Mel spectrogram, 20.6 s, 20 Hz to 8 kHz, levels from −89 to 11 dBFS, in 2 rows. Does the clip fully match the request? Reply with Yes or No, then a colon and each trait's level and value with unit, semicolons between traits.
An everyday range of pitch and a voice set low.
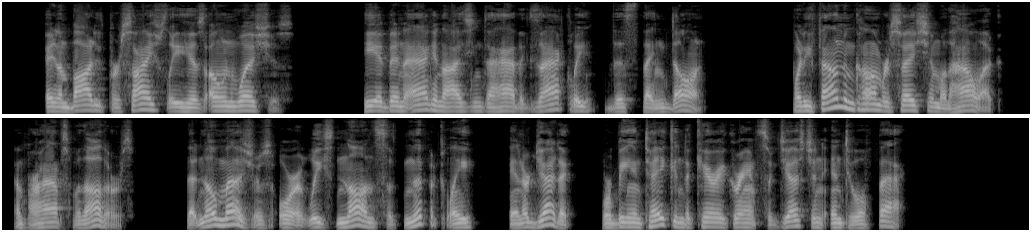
Yes: average, 3.5 semitones; low, 115 Hz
